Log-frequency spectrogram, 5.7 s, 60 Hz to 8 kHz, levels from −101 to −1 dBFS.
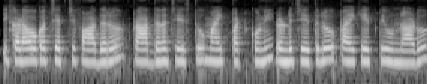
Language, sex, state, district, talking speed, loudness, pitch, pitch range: Telugu, female, Telangana, Karimnagar, 135 wpm, -23 LUFS, 235 Hz, 225-240 Hz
